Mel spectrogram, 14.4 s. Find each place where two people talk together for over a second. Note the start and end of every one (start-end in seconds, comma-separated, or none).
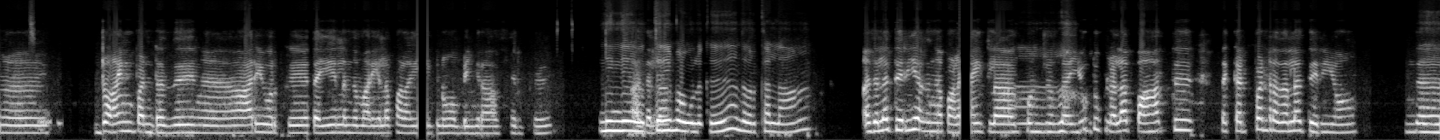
none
